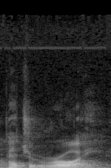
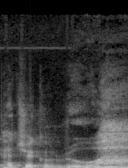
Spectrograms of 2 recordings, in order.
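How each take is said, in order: First: The name is said with English pronunciation. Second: The name is said with French pronunciation. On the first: "His real name is Patrick R O Y" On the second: "they want to say Patrick Roy"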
